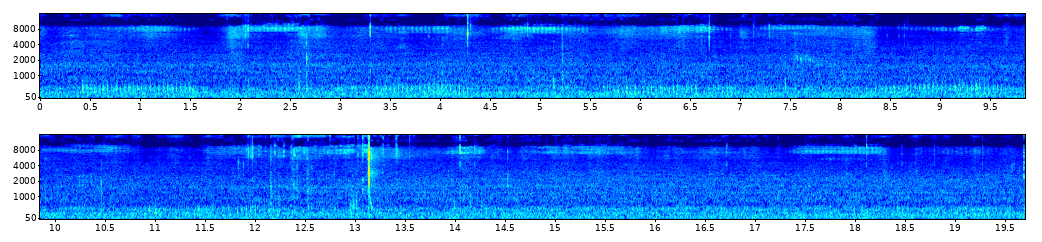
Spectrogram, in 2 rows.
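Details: Nineteen-year-old cat Wumi purring, 14 November 2025, after a long time without meowing: a continuous quiet low-pitched rumble with gentle swells, one sharp click near the end, and a faint high hiss.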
